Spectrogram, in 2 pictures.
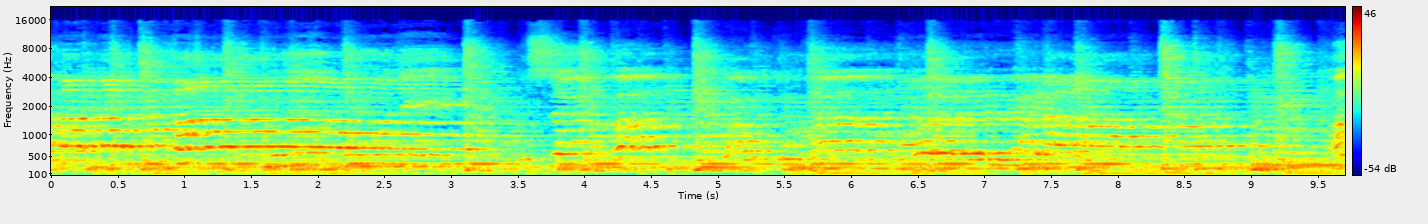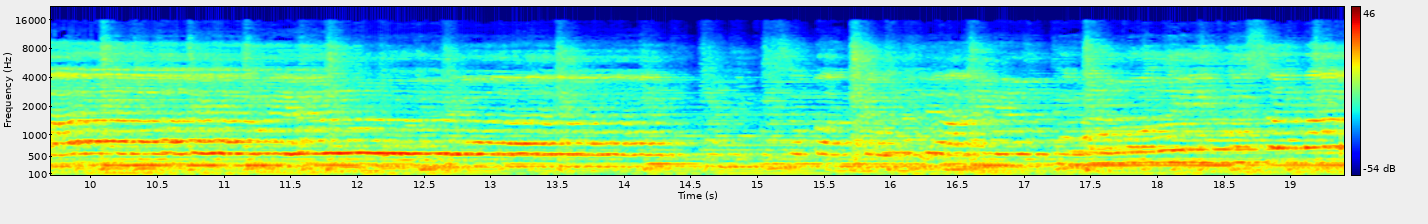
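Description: A man singing a slow Indonesian worship song to his own acoustic guitar, with a woman singing along. The sung lines are long held notes, and a new phrase begins about halfway through.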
